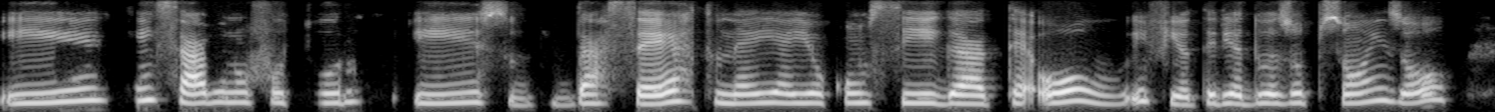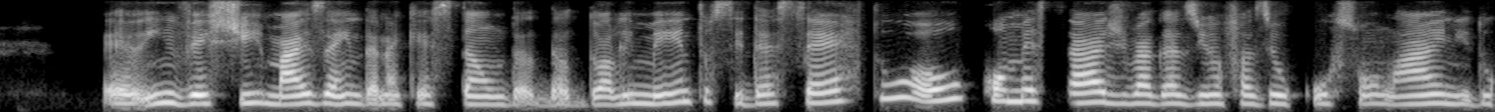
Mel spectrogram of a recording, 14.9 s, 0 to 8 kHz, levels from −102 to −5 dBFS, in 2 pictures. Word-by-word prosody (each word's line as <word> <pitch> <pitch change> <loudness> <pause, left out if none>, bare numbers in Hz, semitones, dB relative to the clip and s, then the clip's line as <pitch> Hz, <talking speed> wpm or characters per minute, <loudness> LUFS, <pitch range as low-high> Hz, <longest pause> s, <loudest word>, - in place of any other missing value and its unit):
e 275 +7 0
quem 325 +1 0
sabe 260 -3 +4
no 270 0 -2
futuro 255 +1 -5 0.3
isso 245 -2 -3
dá 225 +4 -1
certo, 255 +4 +2
né, 240 0 +1
e 265 - 0
aí 250 -1 +1
eu 255 - +2
consiga 250 -2 +1
até 225 +2 -2
ou, 270 -4 +4
enfim, 300 -9 -2
eu 205 - -1
teria 240 +2 +1
2 240 +2 +1
opções 255 +4 0
ou, 275 +6 0 0.7
eh, - - +3
investir 245 +1 +2
mais 230 +2 +4
ainda 235 +1 +2
na - - -4
questão 215 -2 -3
da 205 - -3
da - - -5
do 210 - -6
alimento 240 +6 0
se - - -9
der 235 +1 -3
certo 285 +8 -2
ou 370 -2 +3
começar 285 -3 +2
devagarzinho 235 -1 -1
a - - -6
fazer 230 0 -4
o 225 - -1
curso 230 0 -7
online 230 +1 -1
do 225 - -7
245 Hz, 175 wpm, -23 LUFS, 230-270 Hz, 0.7 s, sabe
